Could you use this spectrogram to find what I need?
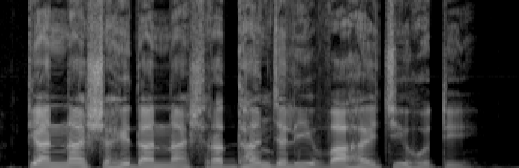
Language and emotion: Marathi, neutral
